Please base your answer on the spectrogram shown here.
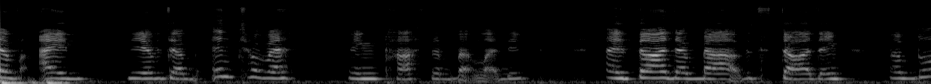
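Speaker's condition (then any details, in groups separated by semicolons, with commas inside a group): Cerebral palsy; uses crutches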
